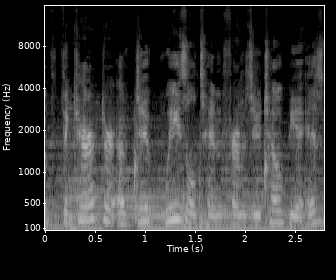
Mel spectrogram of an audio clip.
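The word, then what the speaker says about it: Weselton: a running gag of characters mispronouncing the province where the duke is from calling it either weaselton or weaseltown duke weaselton in zootopia continues the reference with judy hopps calling him wesleton instead of weaselton and duke immediately corrects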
